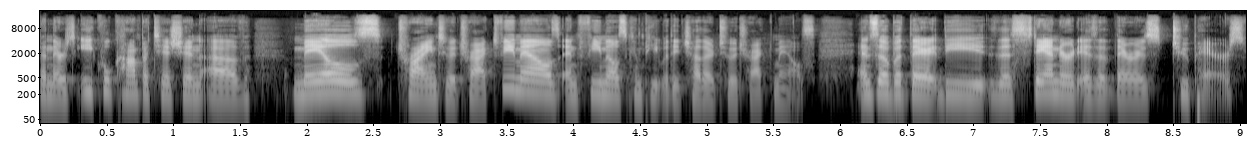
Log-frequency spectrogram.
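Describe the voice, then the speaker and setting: A woman with an American accent speaks in a plain, everyday voice with fairly low pitch, ordinary pitch variation and a fairly quick pace. The recording is very clean with a silent background and a dry, close sound with no echo. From Wisconsin, US Midwest. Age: 30s. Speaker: comedian and actress. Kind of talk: casual chat. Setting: studio.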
